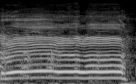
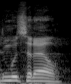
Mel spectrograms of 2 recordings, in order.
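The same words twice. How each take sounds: First: It is said with an exaggerated put-on flair. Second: It is said plainly, in a normal voice.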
